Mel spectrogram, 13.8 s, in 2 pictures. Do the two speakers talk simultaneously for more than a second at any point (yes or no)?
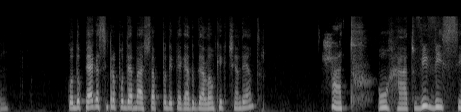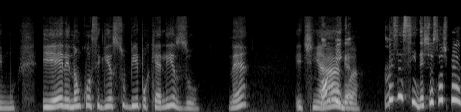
no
